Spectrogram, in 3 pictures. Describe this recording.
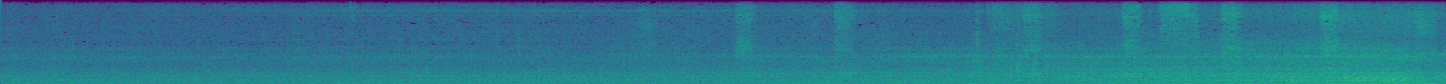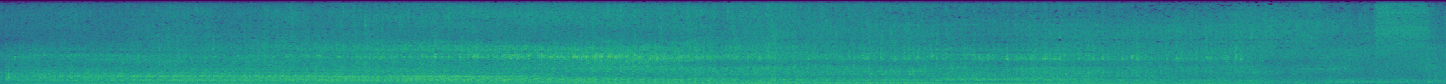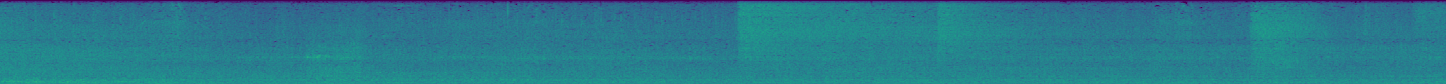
A sound of a bus passing by at the busstation.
